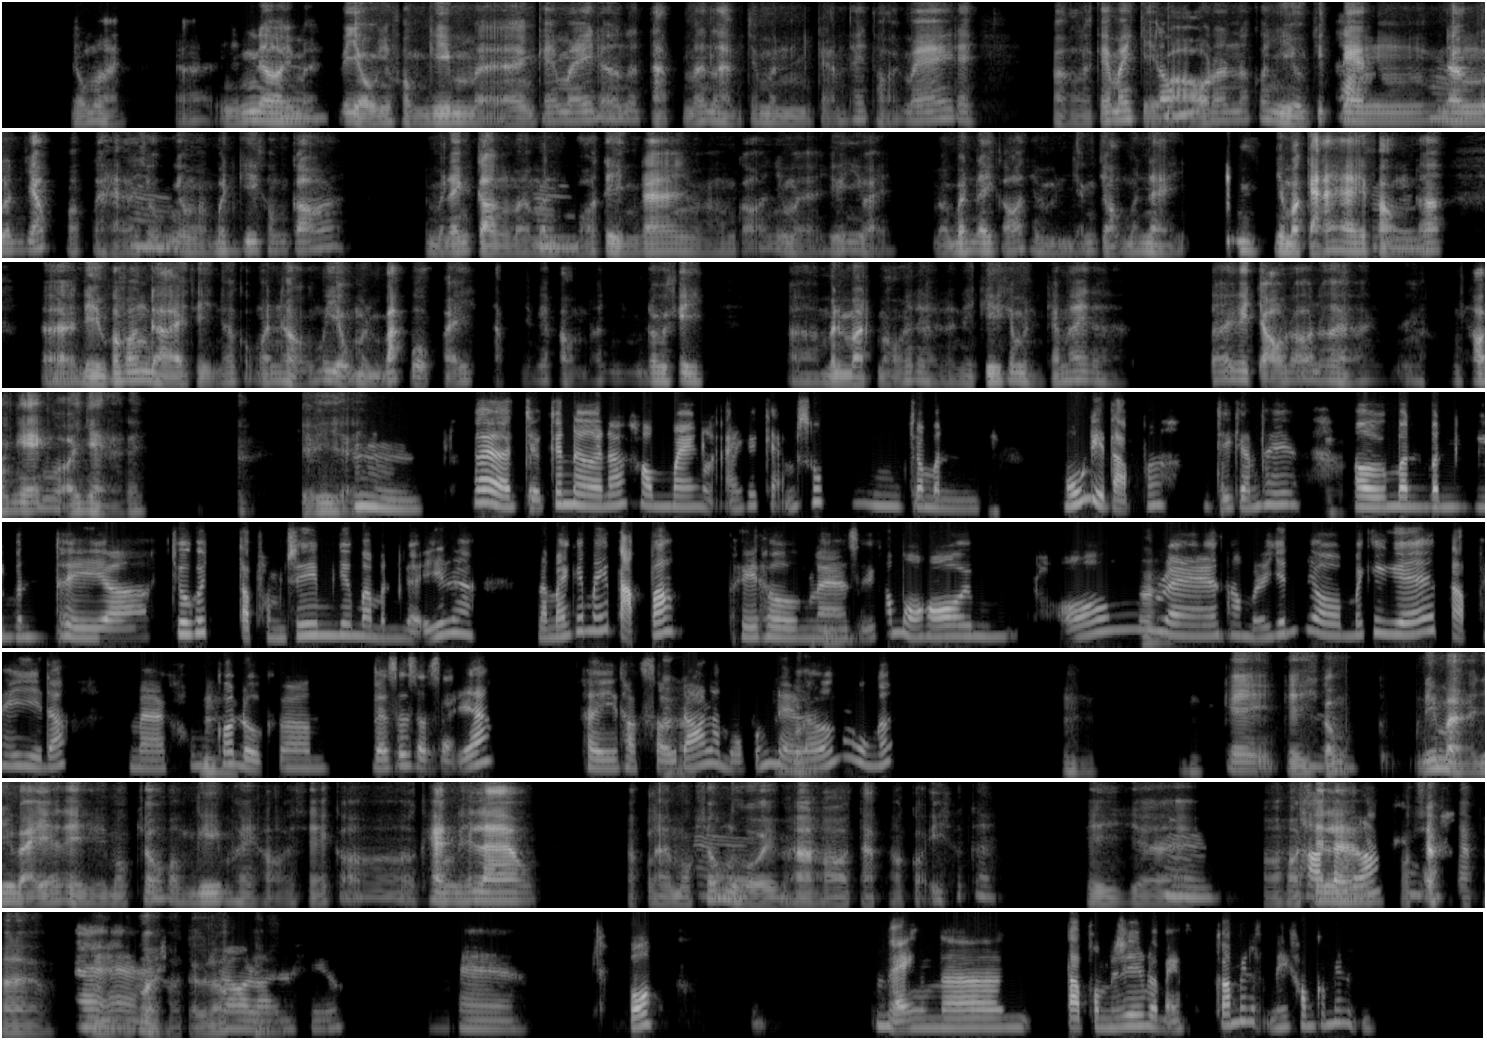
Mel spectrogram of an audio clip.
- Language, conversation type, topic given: Vietnamese, unstructured, Bạn có thể chia sẻ cách bạn duy trì động lực khi tập luyện không?
- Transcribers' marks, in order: throat clearing; other background noise; tapping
